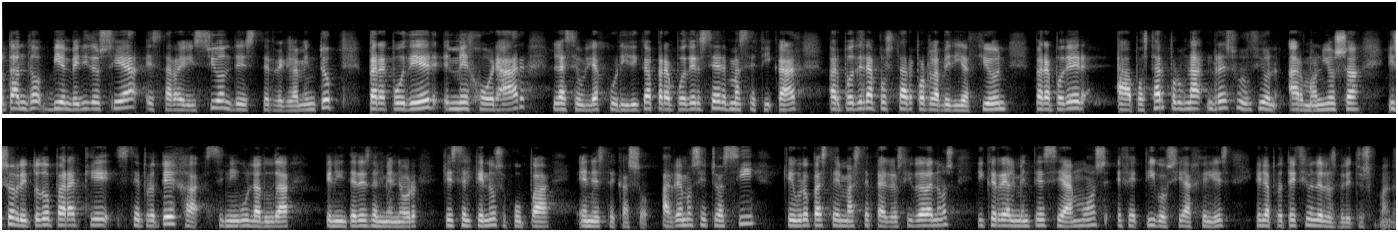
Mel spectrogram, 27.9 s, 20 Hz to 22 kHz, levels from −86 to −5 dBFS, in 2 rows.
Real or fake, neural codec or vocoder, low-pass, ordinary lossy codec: fake; codec, 16 kHz, 0.8 kbps, ZipCodec; none; none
